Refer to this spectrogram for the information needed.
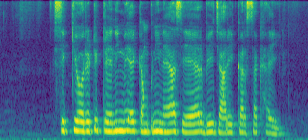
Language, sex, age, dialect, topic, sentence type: Magahi, male, 18-24, Central/Standard, banking, statement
